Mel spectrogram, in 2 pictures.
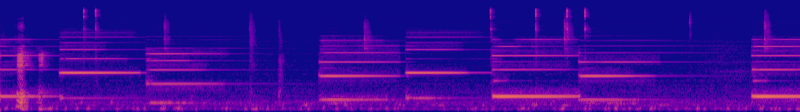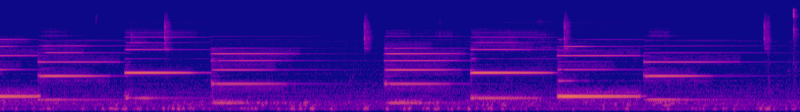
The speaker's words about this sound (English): Okay, I've waited out the ringing of my clock.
